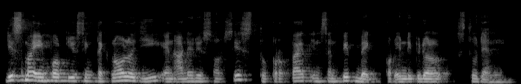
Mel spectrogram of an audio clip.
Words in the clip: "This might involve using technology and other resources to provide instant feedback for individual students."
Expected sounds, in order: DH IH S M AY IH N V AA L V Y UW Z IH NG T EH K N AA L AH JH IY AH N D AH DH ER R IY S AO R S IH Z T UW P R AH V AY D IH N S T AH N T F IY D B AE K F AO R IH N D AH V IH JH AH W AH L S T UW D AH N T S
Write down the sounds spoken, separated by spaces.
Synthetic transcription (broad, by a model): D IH S M AY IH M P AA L F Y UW S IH NG T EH K N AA L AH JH IY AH N D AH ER R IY S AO R S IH S T UW P R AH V AY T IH N S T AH N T F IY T B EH K F AO R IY N D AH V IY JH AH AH L S T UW D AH N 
